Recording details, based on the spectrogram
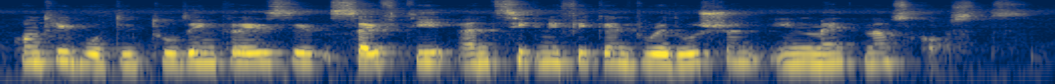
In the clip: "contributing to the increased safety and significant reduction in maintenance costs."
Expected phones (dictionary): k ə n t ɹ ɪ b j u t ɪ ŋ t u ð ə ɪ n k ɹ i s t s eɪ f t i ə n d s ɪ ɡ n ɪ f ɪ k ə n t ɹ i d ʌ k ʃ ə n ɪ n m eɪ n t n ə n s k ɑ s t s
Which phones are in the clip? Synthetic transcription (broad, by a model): k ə n t ɹ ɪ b j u t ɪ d t u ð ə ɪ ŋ k ɹ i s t s eɪ f t i ə n d s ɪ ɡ n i f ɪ k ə n t ɹ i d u ʃ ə n ɪ n m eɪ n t n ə s k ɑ s t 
